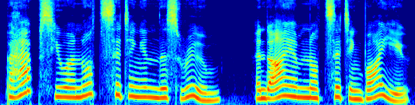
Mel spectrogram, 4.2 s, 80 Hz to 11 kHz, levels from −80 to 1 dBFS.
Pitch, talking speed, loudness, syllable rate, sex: 255 Hz, 215 wpm, -17 LUFS, 5.1 syllables/s, female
